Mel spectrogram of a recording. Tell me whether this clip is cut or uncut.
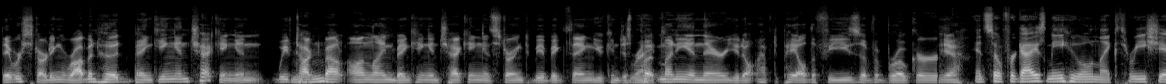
cut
